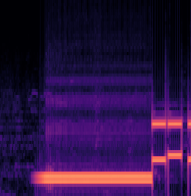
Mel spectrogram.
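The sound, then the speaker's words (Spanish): A steady dial tone hums for a couple of seconds, then gives way to a quick series of sharp touch-tone beeps as a phone number is dialed to place a collection-agency call. “Vamos a marcarle, por favor.”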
